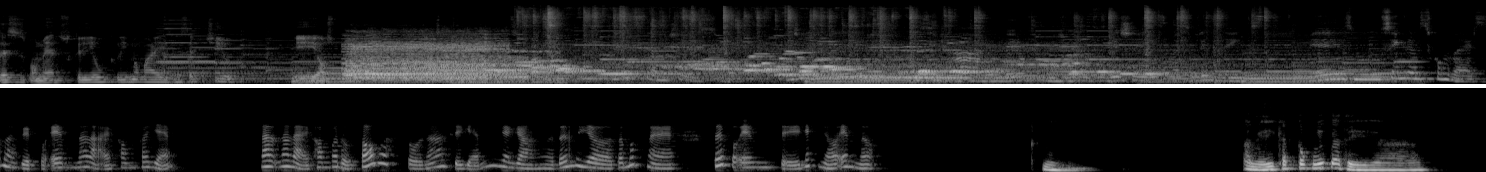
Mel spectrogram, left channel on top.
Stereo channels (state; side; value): different; both; correlation 0.01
